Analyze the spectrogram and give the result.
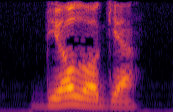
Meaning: synonym of կենսաբանություն (kensabanutʻyun)
- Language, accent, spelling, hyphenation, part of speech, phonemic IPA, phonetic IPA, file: Armenian, Eastern Armenian, բիոլոգիա, բի‧ո‧լո‧գի‧ա, noun, /bioloɡiˈɑ/, [bi(j)oloɡjɑ́], Hy-բիոլոգիա.ogg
